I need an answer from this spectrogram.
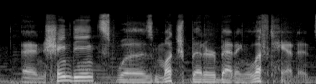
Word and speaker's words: Schoendienst: of Famer Red Schoendienst was mainly a second baseman, but he did play a fair amount of third, short, and outfield.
